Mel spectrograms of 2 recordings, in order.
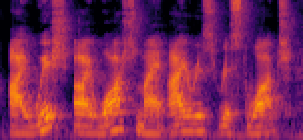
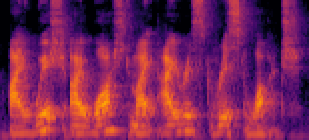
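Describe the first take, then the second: No difference in how they are said.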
